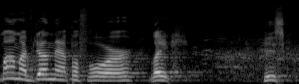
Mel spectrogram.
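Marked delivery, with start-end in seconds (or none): 0.0-1.4 put-on child's yell, distant as if from another room. Retelling what a young son yelled back from another room: imitating a child yelling. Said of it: "he yells back to her".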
